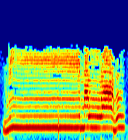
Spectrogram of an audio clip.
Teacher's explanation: على ست حركات عند الوقف أما عند الوصل بألف لفظ الجلالة فتحرك الميم الأخيرة بالفتح لالتقاء الساكنين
